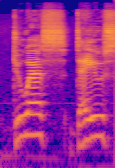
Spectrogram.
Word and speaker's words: Dues: It took me a while to figure out how to say the last part because I was thinking of Deus Ex. That was like the first thing that came to mind. Now, this is like paying your dues.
